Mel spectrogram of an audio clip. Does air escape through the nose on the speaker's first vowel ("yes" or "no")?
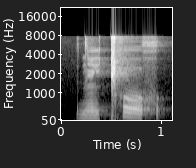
yes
